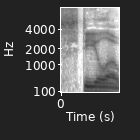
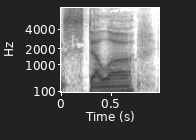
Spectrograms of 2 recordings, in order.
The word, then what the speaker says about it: Stela: And I already apologize because I know at some point in this episode I'm going to forget to pronounce Stela with a long E and I'm going to start saying Stella.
